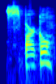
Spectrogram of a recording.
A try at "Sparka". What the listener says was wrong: Sparka. You'd never end a Lethi name with an E.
